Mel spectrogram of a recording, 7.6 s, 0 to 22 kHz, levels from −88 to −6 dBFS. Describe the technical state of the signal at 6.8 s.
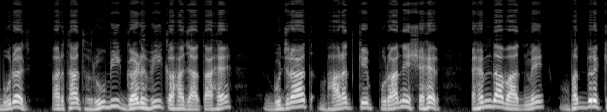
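At 6.8 s, as throughout the clip, the speech shows imaging from linear upsampling: raising the rate by joining samples with straight lines, apparently from about 11 kHz to 44.1 kHz, dulls the top and leaves faint mirror images between 5.5 and 11 kHz, roughly 35 dB down, heard as a light metallic shimmer on sibilants.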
